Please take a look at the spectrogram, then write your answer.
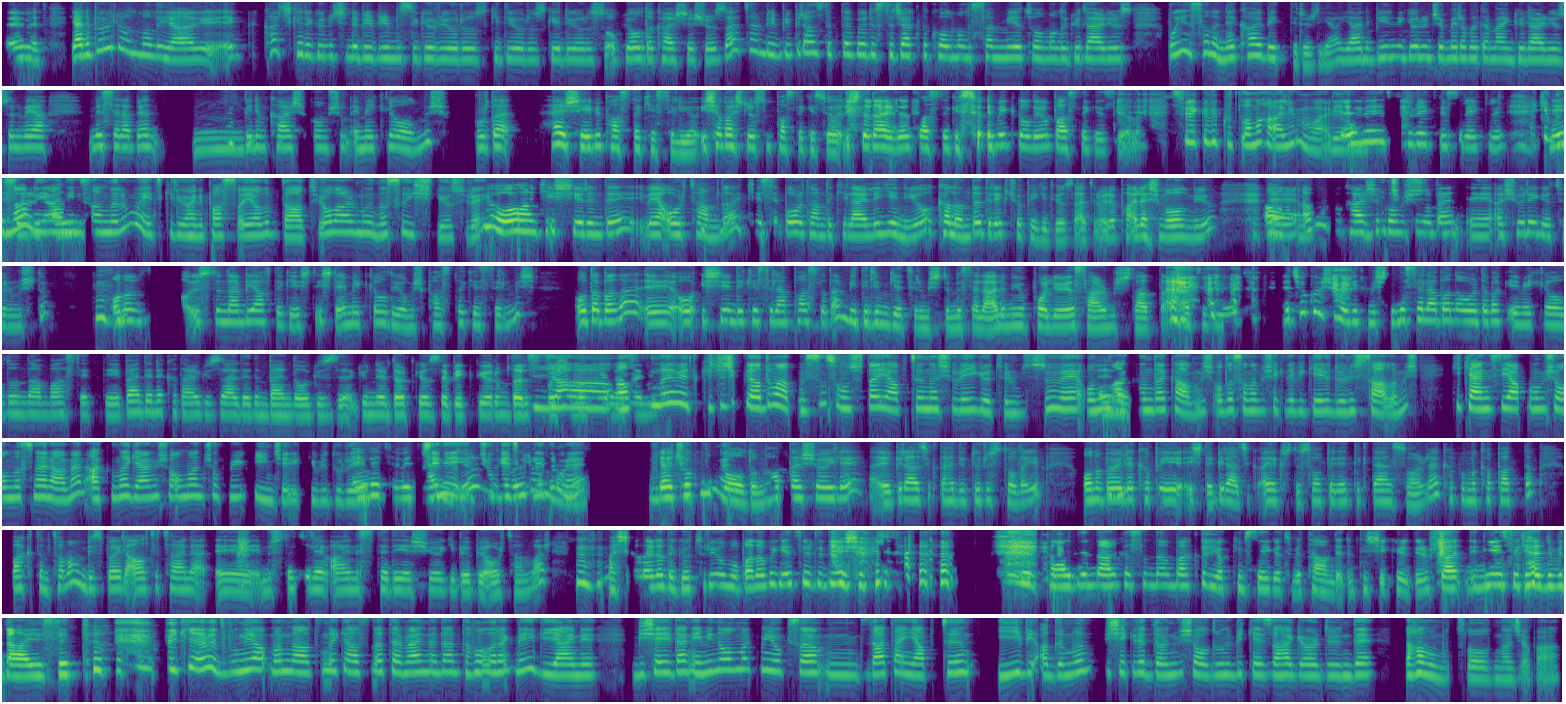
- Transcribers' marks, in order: other background noise; "birazcık" said as "birazzık"; tapping; chuckle; chuckle; chuckle; chuckle
- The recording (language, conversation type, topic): Turkish, podcast, Komşuluk ilişkileri kültürünüzde nasıl bir yer tutuyor?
